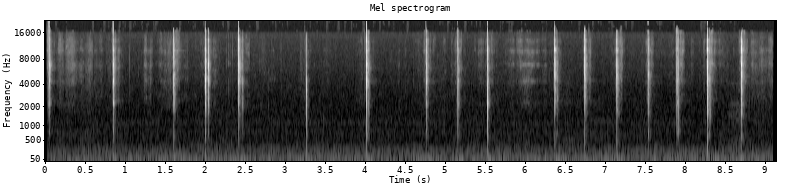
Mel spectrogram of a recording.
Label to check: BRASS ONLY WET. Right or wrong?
Wrong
